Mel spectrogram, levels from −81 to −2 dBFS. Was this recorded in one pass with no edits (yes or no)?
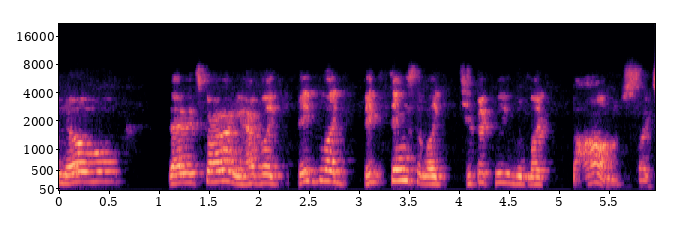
no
